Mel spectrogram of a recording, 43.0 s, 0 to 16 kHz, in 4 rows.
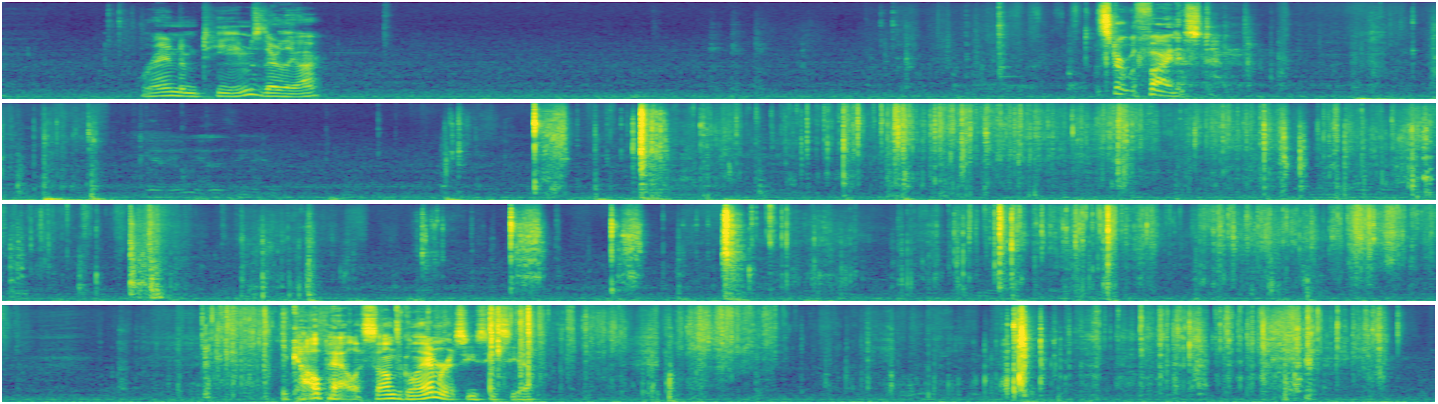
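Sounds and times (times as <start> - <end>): plastic shrink-wrap crinkling and tearing: 15.8 - 22.0, 27.1 - 32.4, 33.6 - 38.3, 39.7 - 42.8.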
